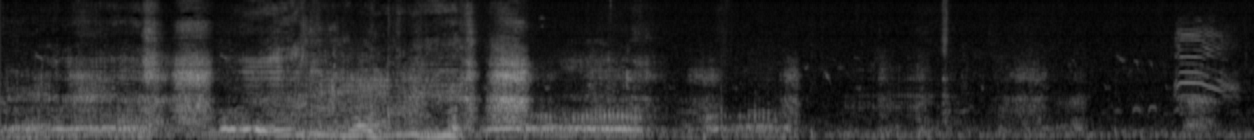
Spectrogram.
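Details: White rhinoceros giving deep, rough snarling and wailing calls, sounds made by adults, then a brief high squeak near the end, a call type that calves make.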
